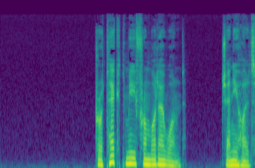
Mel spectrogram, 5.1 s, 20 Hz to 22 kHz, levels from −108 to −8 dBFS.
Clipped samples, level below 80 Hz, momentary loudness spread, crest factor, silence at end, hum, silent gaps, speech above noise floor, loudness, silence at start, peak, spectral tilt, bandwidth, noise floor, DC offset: under 0.1%; -48 dBFS; 9 LU; 16 dB; 0 s; none; none; 54 dB; -20 LUFS; 1.9 s; -6 dBFS; -6 dB/octave; 14 kHz; -73 dBFS; under 0.1%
